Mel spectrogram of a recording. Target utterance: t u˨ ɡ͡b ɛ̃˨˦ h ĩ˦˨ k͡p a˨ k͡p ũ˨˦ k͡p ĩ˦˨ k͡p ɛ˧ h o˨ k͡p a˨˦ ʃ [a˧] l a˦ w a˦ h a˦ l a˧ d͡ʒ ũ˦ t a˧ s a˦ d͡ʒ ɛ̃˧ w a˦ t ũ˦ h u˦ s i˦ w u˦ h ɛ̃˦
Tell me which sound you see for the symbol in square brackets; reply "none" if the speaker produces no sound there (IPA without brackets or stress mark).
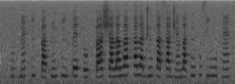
a˧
